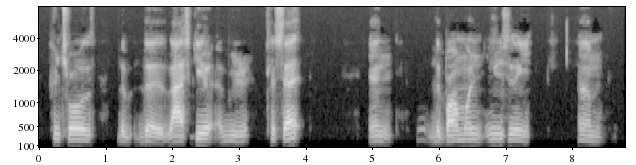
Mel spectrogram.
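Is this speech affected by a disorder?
Yes: cerebral palsy; tends to mess up words.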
